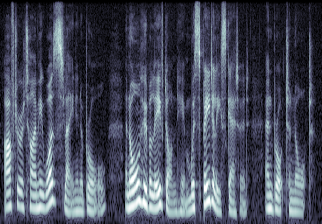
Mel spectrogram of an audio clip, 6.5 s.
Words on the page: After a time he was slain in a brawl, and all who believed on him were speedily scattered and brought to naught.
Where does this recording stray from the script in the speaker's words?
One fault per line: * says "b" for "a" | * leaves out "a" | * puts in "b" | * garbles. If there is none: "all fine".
all fine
